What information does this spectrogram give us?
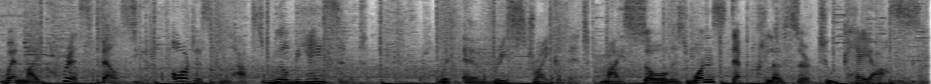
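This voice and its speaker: Slow, menacing fanatical villain. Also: mid-range voice, very animated. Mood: zealous menace. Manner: menacing, declamatory. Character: fanatical chaos-worshipping warrior villain. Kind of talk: video game villain acting. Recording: loud music behind the voice.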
